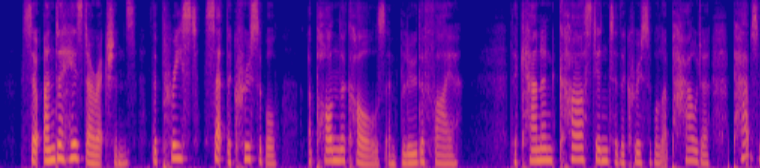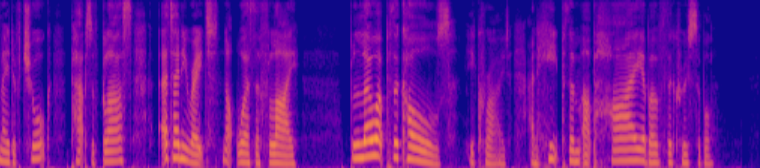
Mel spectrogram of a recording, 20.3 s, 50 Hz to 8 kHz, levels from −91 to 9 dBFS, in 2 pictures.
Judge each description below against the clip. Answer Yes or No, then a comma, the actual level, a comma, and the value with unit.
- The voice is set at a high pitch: No, medium, 180 Hz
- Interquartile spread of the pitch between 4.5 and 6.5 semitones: Yes, average, 5.0 semitones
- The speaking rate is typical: Yes, average, 160 wpm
